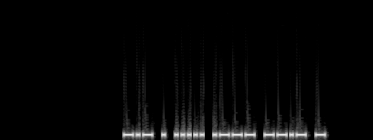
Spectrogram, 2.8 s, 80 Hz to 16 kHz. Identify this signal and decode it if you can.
Morse code, heard as a keyed tone, about 46 wpm, 690 Hz. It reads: KE5JQT
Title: USA Call Signs - 6 Characters - 3x Character Spacing - 50wpm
